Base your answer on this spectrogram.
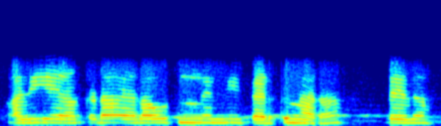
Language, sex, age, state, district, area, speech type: Telugu, female, 30-45, Andhra Pradesh, Vizianagaram, rural, conversation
